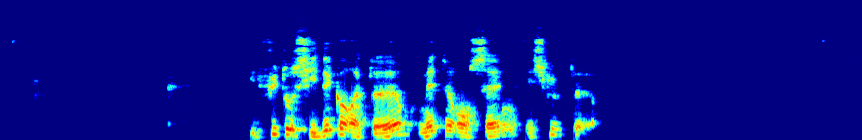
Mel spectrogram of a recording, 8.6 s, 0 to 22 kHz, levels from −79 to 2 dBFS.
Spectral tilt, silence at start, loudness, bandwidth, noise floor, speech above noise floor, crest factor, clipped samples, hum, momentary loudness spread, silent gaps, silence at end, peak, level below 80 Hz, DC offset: -5 dB/octave; 2.5 s; -17 LUFS; 7.6 kHz; -82 dBFS; 65 dB; 18 dB; under 0.1%; none; 15 LU; none; 2.65 s; -2 dBFS; -58 dBFS; under 0.1%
